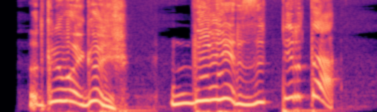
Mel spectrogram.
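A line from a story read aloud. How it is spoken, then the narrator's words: Squeaky. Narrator (Russian): пискнул Белли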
